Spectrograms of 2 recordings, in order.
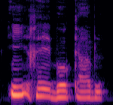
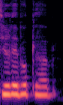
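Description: First: "Irrévocable" slowly, each syllable pressed; stressing every syllable. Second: Said in the usual way. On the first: A narrator's reading. Husband confirming the divorce, "Irrévocable" syllable by syllable. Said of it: "en appuyant sur chaque syllabe".

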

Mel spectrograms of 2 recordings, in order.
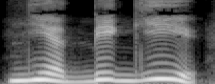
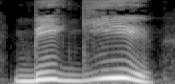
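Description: First: Urgent plea, slightly raised; imploring cry, short of a scream; desperate plea. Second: High, loud urgent yell; full-voiced cry to flee. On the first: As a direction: beg them to flee. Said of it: "взмолилась я". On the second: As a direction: scream the warning at them. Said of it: "вновь заорала я". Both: A narrator's reading.

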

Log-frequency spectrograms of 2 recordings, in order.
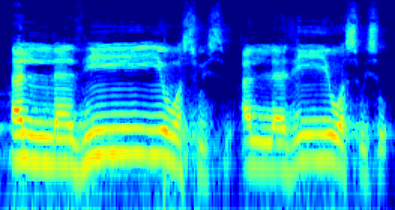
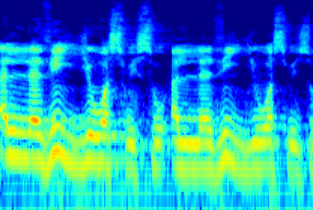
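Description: First: الذي with its long ya held, then يوسوس starting on a clean ya; slow recitation keeping the ya sounds apart; correct separated ya. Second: الذي يوسوس with the ya of الذي swallowed into يوسوس; quiet, quick mistaken recitation; wrong merged ya. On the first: Teacher shows students the correct reading. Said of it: "خطأ، بل نقول". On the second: Teacher shows students the wrong merging, more softly. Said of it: "لا نقول". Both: Shown as a demonstration.

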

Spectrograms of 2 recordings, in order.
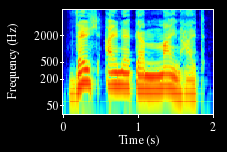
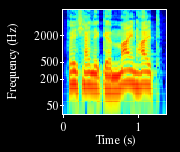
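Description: First: Slowed, louder, each word weighed; slow emphatic repeat. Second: Loud, higher indignant shout from the doorway; loud outcry. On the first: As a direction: repeat the outrage deliberately, staring him down. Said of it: "wiederholte Lebesjetnikow". (langsam und nachdrücklich wiederholt) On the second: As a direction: hurl the outrage across the room. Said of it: "eine laute Stimme von der Tür her". (laut empörter Ausruf von der Tür) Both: A narrator's reading.

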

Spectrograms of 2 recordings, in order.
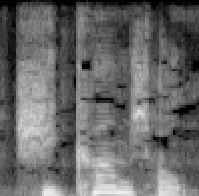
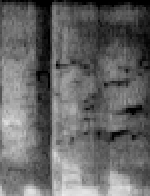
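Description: First: Slow model "she comes home", S sounded on "comes"; comes with final S. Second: "she come home" with no ending on "come"; come without S. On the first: Teacher modelling correct grammar for students, "comes" with its S ending. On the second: Teacher showing students what not to say, bare "come". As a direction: drop the S from "comes", saying bare "come". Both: Shown as a demonstration. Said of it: "不要说".

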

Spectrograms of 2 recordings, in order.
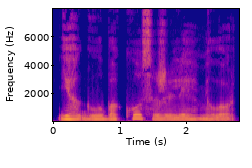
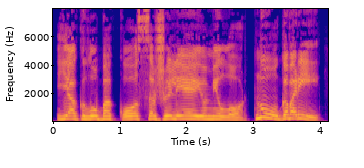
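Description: First: Soft, slow, fading to a whisper; quiet mock apology. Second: Loud, high, slow mocking shout; harsh barking commands. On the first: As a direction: say it quietly, exaggerated. Bride's forced exaggerated apology. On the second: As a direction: force the words out, furious. Husband forces apology, shouting.

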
